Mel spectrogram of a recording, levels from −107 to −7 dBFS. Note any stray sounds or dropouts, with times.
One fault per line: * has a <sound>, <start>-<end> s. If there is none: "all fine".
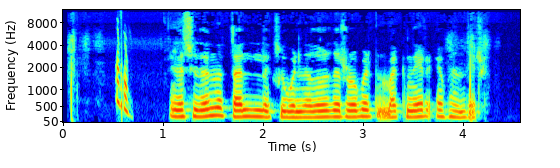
* has a chirp, 0.5-0.7 s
